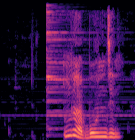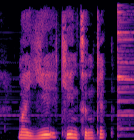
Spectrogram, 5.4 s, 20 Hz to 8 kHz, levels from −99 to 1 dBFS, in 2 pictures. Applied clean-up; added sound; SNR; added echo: none; Hi-hat; 13 dB; none.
